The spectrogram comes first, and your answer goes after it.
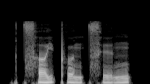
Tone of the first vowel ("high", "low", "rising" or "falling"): rising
